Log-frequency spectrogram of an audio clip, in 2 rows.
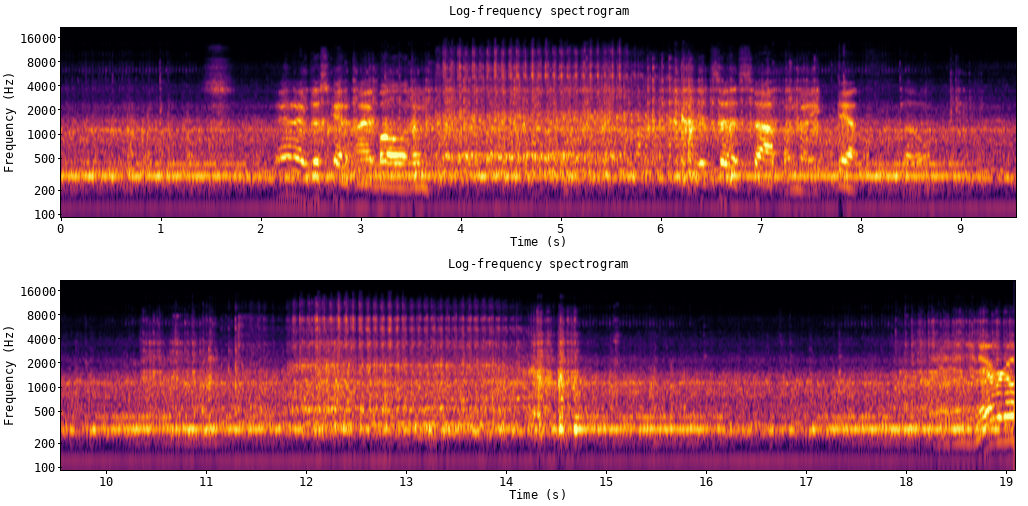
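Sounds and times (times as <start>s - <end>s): drill press motor humming: 0.3s - 19.0s
drill bit cutting into wood: 10.8s - 14.6s.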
